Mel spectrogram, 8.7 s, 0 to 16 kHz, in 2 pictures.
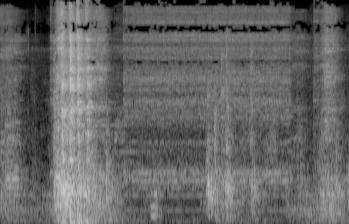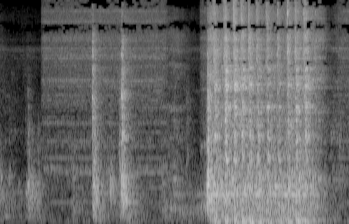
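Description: A 1927 Ford Model T engine cranks and catches in loud bursts with mechanical clatter, ratcheting and short pauses between attempts, close by with no talking.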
